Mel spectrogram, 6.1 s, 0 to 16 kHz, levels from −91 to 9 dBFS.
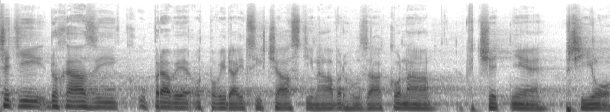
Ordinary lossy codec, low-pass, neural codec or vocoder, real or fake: AAC, 96 kbps; 14.4 kHz; none; real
